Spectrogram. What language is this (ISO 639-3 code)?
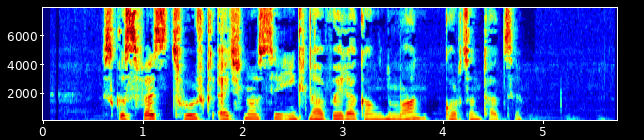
hye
